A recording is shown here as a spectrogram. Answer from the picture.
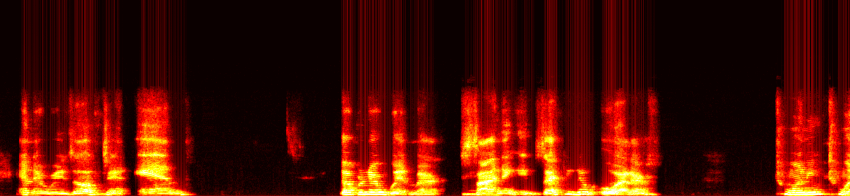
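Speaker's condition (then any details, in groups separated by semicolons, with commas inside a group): Cerebral palsy; uses wheelchair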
